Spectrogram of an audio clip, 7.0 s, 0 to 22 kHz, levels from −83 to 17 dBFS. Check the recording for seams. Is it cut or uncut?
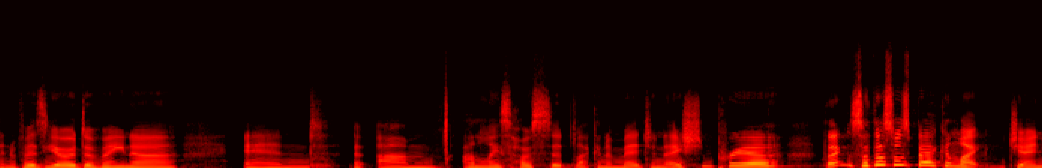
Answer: uncut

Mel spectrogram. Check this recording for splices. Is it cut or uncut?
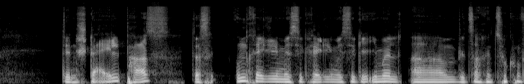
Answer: cut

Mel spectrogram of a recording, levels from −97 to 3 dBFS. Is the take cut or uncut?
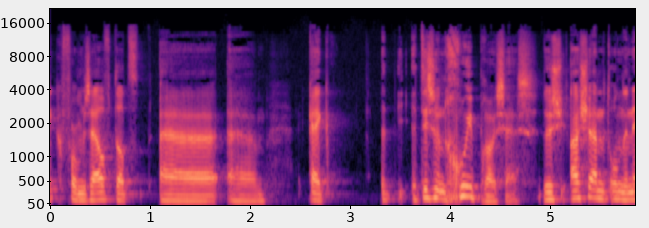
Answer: uncut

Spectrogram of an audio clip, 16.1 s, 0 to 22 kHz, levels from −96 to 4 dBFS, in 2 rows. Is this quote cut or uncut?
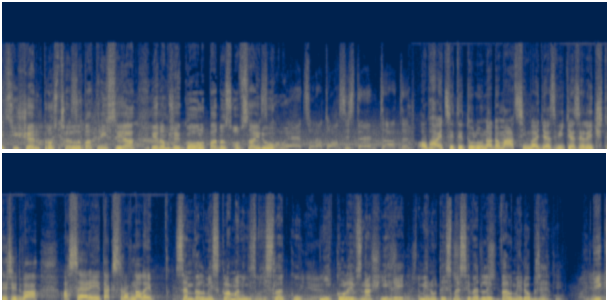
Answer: cut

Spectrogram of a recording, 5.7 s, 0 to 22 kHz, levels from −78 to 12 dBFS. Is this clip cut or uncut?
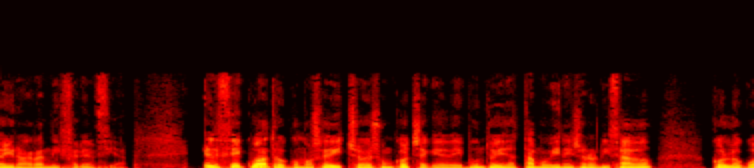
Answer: uncut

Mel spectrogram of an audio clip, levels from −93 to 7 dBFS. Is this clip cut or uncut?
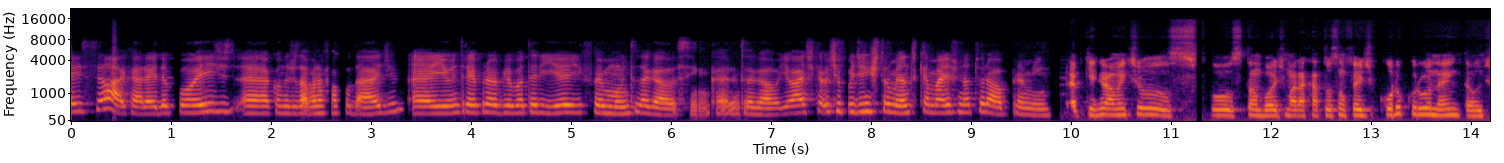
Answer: cut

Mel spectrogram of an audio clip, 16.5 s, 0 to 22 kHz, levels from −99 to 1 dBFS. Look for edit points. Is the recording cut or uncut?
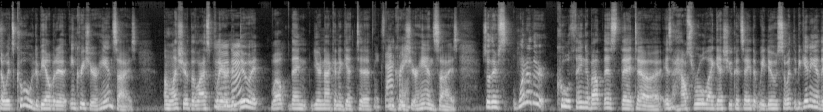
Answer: uncut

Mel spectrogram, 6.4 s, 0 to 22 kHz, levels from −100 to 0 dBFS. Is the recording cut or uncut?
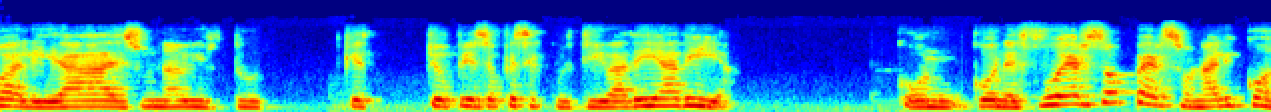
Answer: uncut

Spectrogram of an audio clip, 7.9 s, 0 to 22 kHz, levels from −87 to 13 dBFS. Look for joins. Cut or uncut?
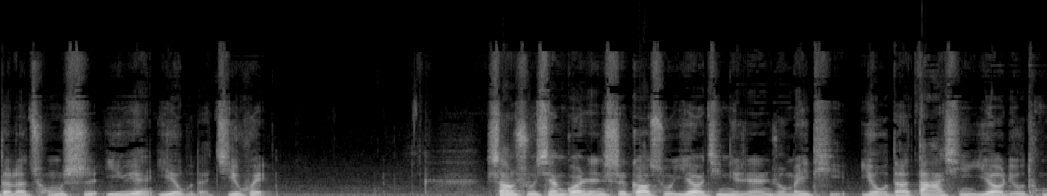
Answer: uncut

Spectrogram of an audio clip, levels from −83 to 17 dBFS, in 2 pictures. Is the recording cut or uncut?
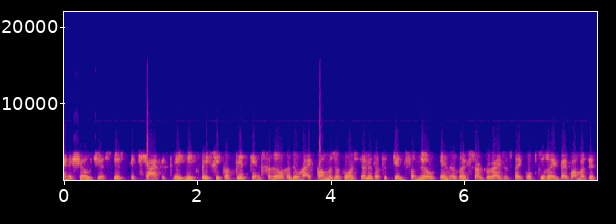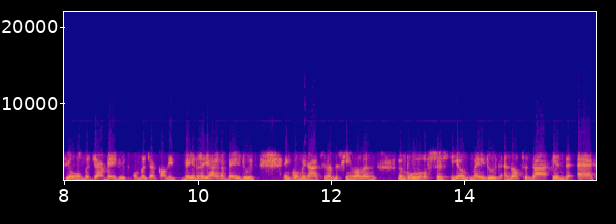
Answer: uncut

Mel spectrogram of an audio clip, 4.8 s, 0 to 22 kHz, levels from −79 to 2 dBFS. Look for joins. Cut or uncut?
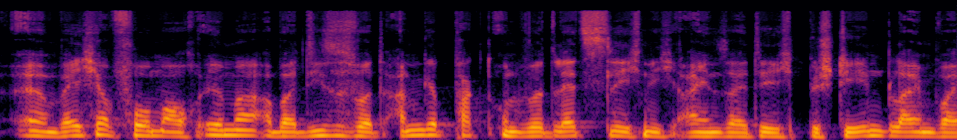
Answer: cut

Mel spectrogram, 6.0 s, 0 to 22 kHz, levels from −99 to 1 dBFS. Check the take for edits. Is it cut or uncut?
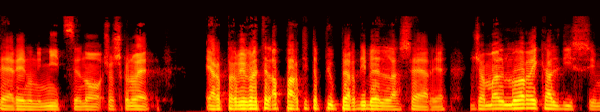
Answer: cut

